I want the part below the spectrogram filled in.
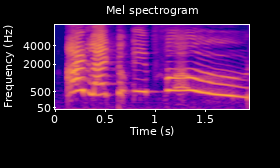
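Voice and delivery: very high, tiny, cutesy little voice. Discussing a scary scene, suggesting the line be said in a little cute voice. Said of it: "Like in a little cute voice".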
